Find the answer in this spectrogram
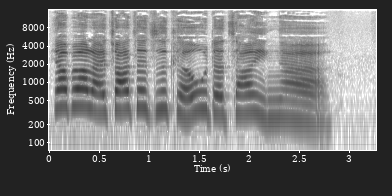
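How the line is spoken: Rooster crowing. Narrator (Chinese): 公鸡啼叫着说

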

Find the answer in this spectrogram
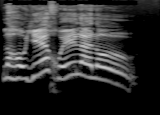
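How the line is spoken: Shouted from outside. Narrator (Chinese): 忽听门外呼喊

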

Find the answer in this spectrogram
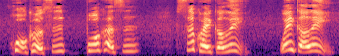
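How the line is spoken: Fierce roar. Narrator (Chinese): 哈利用一种非常凶狠的嗓音吼道

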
